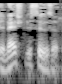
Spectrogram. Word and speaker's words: Dinesh D'Souza: Dinesh D'Souza.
